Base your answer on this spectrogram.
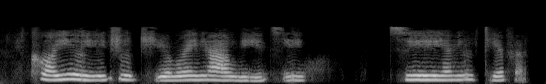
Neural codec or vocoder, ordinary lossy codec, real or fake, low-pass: codec, 16 kHz, 0.5 kbps, FreqCodec, smaller model; MP3, 24 kbps; fake; 7.2 kHz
